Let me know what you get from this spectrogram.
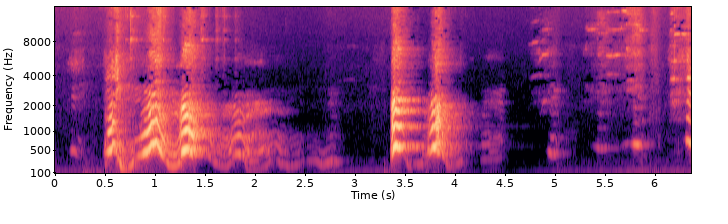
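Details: Chaco, a black female Labrador–Coonhound mix, trying to get her ball out. Two bursts of high, wavering whines and yelps bend up and down, each lasting about a second, with a quiet pause between them.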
